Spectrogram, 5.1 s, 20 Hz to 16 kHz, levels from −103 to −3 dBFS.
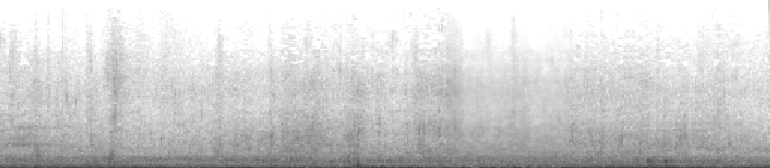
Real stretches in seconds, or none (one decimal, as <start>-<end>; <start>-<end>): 0.0-3.0; 3.8-5.1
